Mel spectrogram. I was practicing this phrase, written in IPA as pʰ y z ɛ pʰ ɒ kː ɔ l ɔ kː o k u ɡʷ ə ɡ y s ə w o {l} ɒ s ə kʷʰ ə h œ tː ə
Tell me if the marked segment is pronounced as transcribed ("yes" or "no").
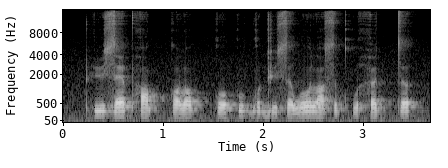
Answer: yes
